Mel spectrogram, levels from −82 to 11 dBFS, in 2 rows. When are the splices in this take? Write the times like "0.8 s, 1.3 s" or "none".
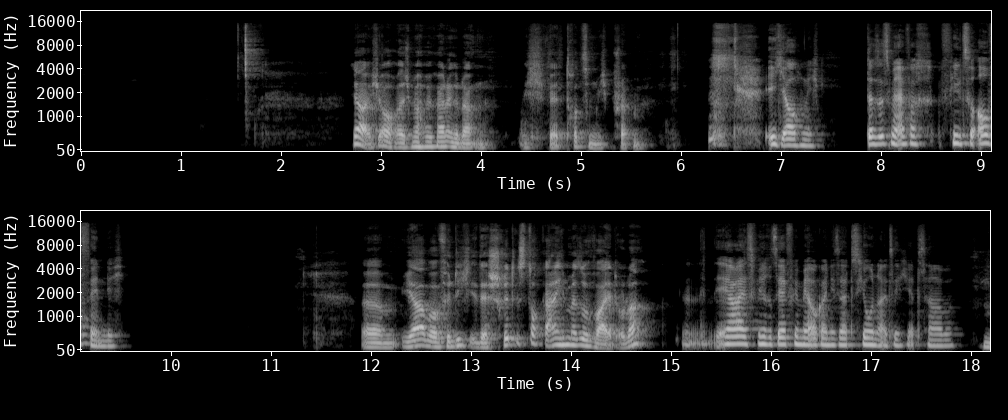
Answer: none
